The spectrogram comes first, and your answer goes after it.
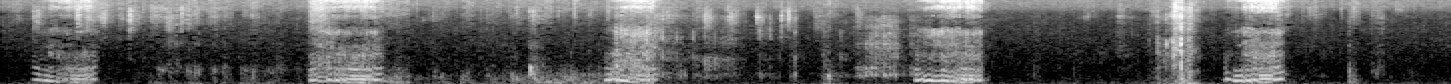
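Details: Joey, the youngest pet cat in a household, snoring while asleep indoors; rough, rasping breaths in bursts about every one and a half seconds, some louder than others, with quiet gaps between.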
